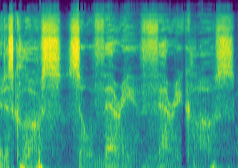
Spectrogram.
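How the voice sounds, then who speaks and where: A man puts on a raspy character voice with a menacing tone. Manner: creepy, menacing.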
